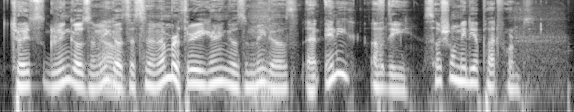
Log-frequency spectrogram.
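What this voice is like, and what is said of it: Imitates another person's voice. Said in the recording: “my best impression him. ... Of Jordan ... Pretty damn really close, if you ask me. Better than I could do.”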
